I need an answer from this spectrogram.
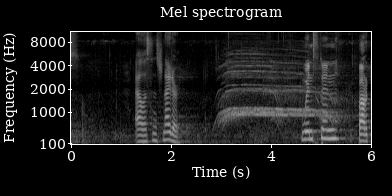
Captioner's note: audience cheering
